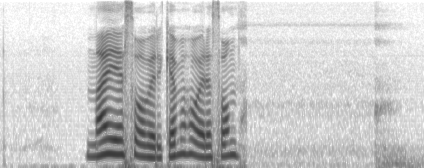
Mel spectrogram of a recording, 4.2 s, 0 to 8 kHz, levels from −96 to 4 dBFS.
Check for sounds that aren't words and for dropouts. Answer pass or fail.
pass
